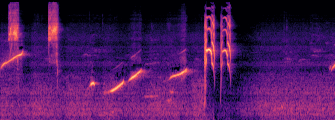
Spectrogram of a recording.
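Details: Pet green Indian ringneck parakeet, a talking bird, gives a series of short rising whistled notes, then two sharp, harsh, high squawks in quick succession, with a quiet room between sounds.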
